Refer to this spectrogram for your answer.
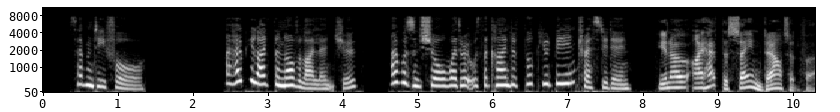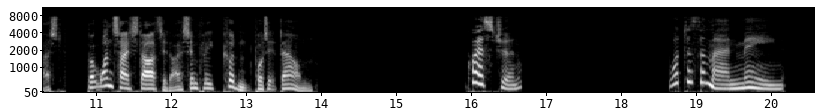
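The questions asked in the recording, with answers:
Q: What does the man mean?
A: He enjoyed the novel very much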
